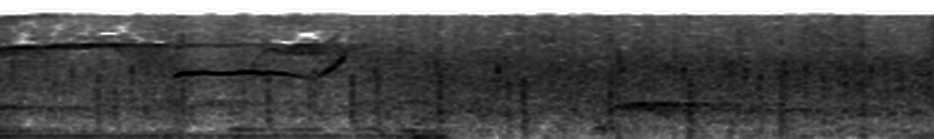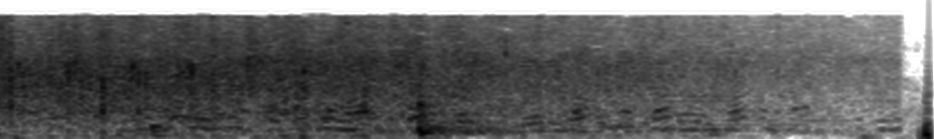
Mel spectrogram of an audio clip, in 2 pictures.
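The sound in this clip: An audience applauds after a live music performance, with dense, even clapping that holds for several seconds and thins slightly toward the end.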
